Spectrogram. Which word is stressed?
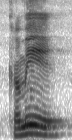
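in. The word in is stressed more strongly. The speaker calls it wrong. "instead of saying come in"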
